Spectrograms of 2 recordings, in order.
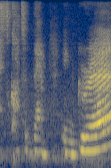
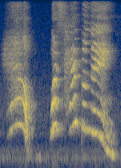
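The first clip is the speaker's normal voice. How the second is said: much higher, louder cry for help; panicked cry; 12 semitones higher, 5 dB louder, slower than usual. Acted. Children panic as the helicopter spins, crying out. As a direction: yelp in panic.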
